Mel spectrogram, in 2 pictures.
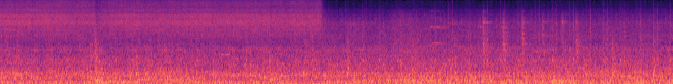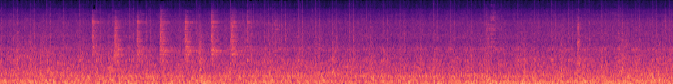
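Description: Freight train of covered wagons rolling past, its wheels rumbling and clattering over the rail joints in bunches of clicks. A steady hiss cuts off suddenly about six seconds in.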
